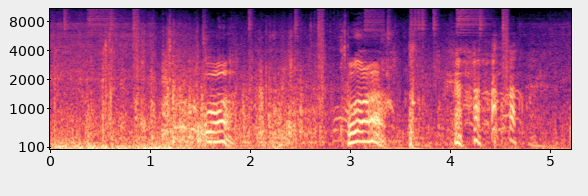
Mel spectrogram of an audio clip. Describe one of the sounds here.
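Bike tyres roll and crunch over a rough dirt trail.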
